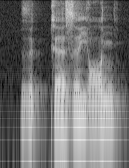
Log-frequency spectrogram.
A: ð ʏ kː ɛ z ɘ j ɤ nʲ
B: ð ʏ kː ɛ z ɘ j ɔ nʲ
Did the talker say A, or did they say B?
B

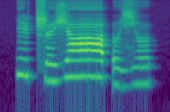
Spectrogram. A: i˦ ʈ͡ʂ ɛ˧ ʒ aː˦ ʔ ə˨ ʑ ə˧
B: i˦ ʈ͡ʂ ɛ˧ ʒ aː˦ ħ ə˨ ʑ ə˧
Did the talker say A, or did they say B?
A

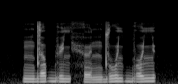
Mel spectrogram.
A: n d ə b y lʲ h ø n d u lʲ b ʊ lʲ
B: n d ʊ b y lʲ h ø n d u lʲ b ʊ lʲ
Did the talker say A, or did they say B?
A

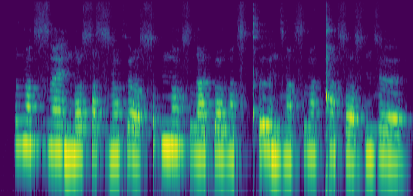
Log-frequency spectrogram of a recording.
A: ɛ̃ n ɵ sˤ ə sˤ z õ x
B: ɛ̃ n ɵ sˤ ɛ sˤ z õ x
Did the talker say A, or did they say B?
A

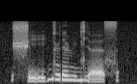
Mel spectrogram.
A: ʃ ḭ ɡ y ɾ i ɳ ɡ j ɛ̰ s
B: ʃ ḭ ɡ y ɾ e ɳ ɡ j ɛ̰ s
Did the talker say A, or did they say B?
A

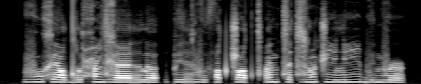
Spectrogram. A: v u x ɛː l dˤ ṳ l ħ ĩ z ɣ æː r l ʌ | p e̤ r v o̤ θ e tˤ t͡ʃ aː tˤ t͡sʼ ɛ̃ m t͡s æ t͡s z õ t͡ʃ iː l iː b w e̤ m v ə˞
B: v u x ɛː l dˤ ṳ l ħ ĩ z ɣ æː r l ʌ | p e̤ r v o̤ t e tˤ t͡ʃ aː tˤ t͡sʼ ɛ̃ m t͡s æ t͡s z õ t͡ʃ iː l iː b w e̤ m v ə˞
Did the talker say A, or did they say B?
A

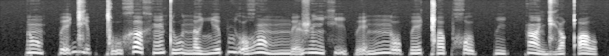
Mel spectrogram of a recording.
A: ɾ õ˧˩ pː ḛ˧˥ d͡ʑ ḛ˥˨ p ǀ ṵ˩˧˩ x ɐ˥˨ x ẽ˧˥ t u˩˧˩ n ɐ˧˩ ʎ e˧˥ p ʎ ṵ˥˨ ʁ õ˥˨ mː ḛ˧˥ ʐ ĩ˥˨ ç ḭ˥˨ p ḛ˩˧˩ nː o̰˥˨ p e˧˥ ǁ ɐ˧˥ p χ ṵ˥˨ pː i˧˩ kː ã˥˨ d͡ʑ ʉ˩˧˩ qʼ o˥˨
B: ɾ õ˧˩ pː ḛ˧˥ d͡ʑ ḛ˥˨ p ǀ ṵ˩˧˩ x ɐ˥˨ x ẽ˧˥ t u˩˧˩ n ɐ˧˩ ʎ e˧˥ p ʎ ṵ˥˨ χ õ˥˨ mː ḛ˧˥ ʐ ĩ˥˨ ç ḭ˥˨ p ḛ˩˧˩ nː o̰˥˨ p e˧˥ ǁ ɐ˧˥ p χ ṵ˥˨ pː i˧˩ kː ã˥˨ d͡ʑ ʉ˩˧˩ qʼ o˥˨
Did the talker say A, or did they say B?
A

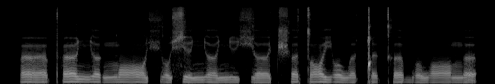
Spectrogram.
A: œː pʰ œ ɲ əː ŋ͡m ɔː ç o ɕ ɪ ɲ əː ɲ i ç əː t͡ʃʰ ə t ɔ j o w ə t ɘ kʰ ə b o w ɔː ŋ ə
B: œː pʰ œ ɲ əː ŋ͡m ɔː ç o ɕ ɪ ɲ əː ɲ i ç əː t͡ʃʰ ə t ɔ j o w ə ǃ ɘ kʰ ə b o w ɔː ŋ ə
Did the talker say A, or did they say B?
B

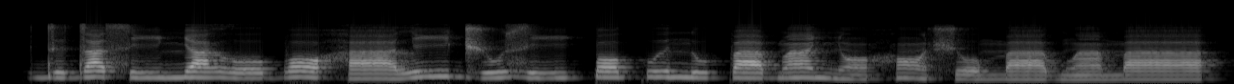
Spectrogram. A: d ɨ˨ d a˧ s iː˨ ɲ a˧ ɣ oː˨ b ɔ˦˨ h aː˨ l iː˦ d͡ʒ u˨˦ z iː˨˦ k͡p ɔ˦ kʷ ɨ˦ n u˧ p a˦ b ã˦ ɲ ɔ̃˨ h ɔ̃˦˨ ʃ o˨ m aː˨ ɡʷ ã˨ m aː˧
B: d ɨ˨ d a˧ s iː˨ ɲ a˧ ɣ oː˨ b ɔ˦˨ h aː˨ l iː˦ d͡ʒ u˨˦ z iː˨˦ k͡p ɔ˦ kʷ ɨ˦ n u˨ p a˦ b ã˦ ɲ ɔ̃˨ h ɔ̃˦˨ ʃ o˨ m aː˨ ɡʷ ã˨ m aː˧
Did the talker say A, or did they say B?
A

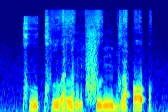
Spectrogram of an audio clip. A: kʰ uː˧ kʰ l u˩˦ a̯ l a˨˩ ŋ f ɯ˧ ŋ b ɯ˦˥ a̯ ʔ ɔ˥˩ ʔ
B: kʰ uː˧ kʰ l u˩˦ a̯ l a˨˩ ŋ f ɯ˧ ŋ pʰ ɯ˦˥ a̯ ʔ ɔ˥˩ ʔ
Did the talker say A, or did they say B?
A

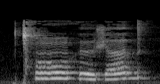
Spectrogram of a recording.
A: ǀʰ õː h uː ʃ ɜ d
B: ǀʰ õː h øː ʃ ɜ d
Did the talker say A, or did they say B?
B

